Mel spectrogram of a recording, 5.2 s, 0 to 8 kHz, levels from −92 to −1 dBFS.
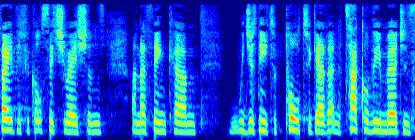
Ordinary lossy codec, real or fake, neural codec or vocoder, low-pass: MP3, 64 kbps; real; none; 7.2 kHz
